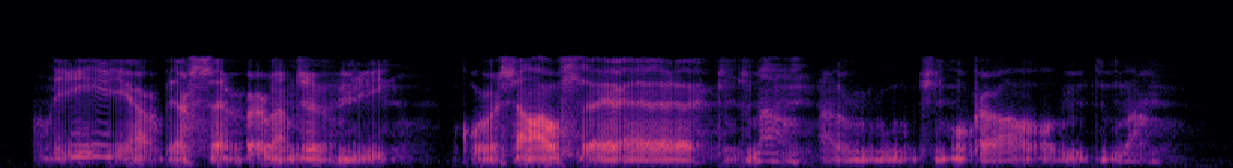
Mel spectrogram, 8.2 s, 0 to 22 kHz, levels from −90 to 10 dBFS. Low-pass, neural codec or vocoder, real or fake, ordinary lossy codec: 5.4 kHz; autoencoder, 44.1 kHz, a latent of 192 numbers a frame, MeloTTS; fake; none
